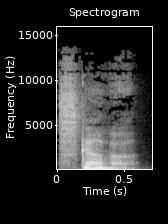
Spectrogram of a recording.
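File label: "scanner", British English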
